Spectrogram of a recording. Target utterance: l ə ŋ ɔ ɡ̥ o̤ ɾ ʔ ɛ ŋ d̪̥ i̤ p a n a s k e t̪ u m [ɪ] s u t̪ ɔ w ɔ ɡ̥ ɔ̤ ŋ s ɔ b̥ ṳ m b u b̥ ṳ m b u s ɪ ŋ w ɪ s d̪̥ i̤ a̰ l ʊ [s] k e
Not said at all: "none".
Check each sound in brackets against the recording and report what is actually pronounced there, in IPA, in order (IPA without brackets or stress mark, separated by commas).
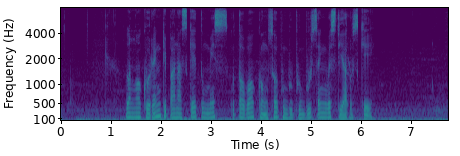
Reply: ɪ, s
